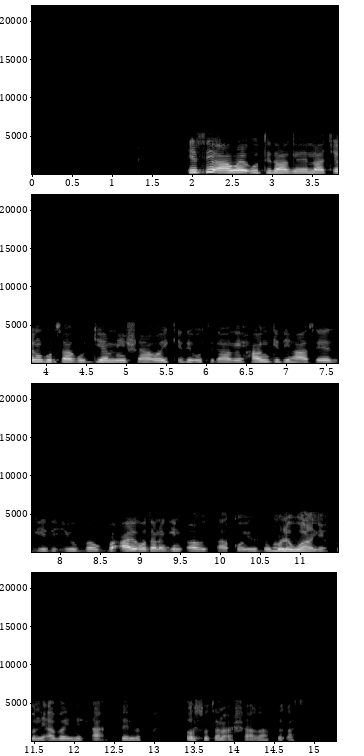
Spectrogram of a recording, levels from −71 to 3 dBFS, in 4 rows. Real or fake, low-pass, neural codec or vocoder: fake; 5.4 kHz; codec, 16 kHz, 16 kbps, FunCodec, trained on LibriTTS, 50 frames a second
